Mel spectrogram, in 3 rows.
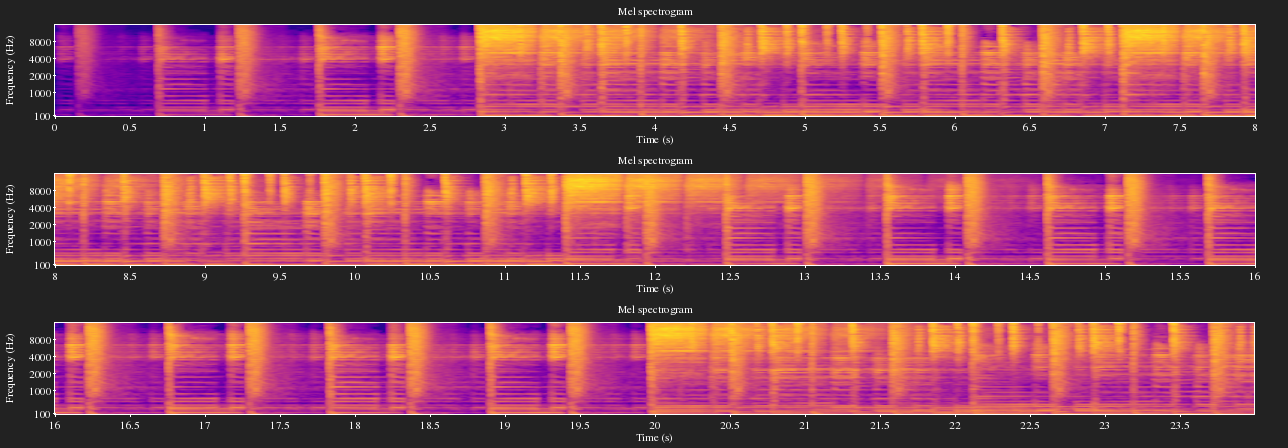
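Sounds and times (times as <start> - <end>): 
music: 0.0 - 23.9.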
